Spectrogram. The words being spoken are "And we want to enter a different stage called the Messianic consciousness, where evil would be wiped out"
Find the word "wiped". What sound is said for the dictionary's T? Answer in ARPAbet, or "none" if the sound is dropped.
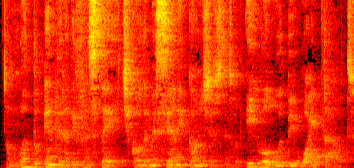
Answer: T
